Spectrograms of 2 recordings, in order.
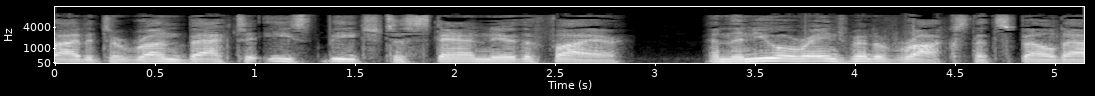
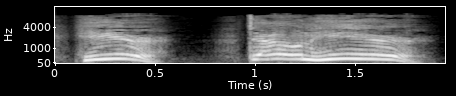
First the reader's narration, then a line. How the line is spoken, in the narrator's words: I yelled toward the sky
